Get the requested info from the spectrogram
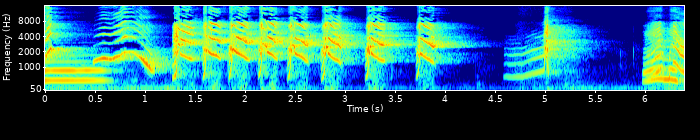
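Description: Alexandrine parakeet finishing the mimicked word "me", then a quick run of about nine sharp squawks, each sliding steeply down in pitch, about four a second. A single rising call follows near the end.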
